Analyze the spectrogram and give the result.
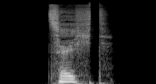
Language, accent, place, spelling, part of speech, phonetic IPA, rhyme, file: German, Germany, Berlin, zecht, verb, [t͡sɛçt], -ɛçt, De-zecht.ogg
- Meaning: inflection of zechen: 1. second-person plural present 2. third-person singular present 3. plural imperative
